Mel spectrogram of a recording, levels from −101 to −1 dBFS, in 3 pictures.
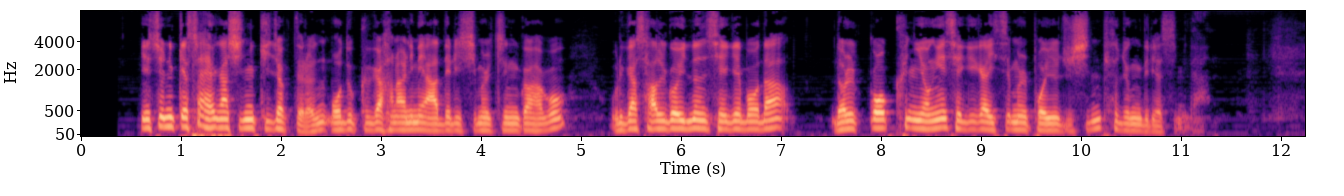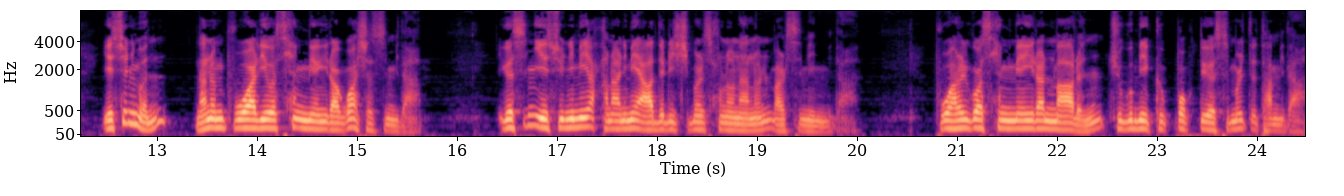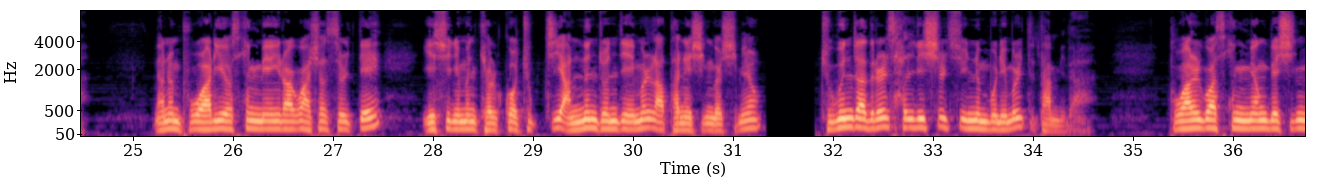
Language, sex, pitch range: Korean, male, 120-150 Hz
